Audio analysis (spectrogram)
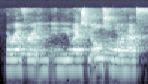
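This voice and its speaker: A woman from the Netherlands with a Dutch accent, a guest answering interview questions in a measured, thoughtful way with frequent fillers. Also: on the low side, monotone, darkish tone. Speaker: guest, travel agency owner. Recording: echoey room, far from mic.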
